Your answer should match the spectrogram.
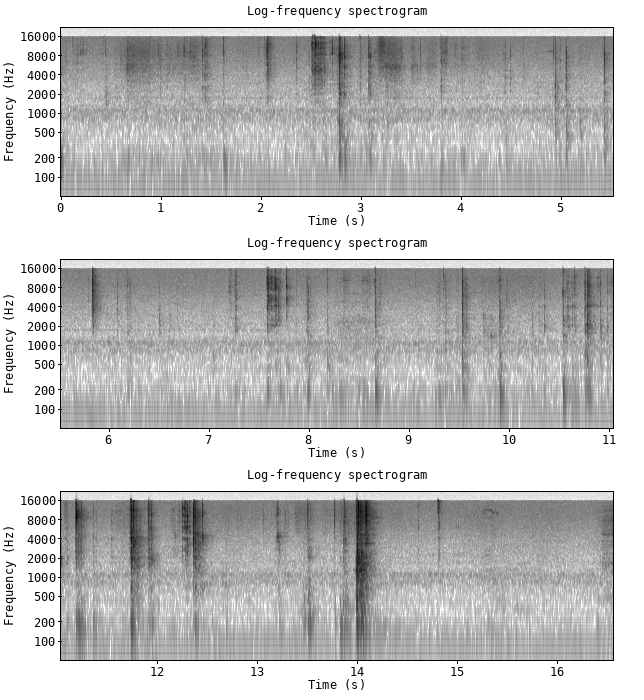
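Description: Metal pry tool and tweezers clicking and scraping against a smartphone's frame and small parts as the charging-port board is pried off its adhesive: irregular light clicks, busier in the second half, the loudest about two seconds before the end.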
